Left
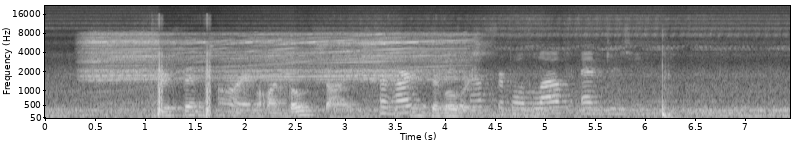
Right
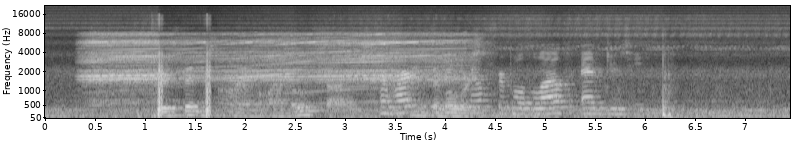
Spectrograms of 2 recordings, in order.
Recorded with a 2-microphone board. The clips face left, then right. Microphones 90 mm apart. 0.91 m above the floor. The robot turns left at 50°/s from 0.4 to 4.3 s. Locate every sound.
1.1 s a man speaking: 175° right, 2.5 m; by 4.3 s 25° left, 2.5 m
3.4 s a woman speaking: 80° left, 3.5 m; by 6.1 s 30° left, 3.5 m
6.2 s a thud: 80° left, 4 m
